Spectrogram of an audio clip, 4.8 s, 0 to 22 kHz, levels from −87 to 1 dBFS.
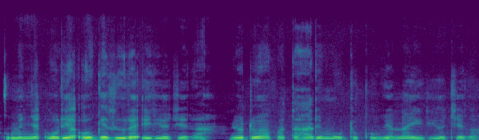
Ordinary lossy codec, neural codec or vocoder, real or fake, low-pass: none; vocoder, 44.1 kHz, 128 mel bands, Pupu-Vocoder; fake; 19.8 kHz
